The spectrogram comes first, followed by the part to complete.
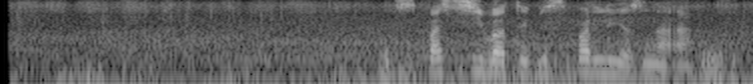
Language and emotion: Russian, angry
